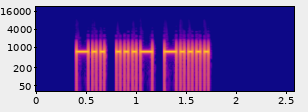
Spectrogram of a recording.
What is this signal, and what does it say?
Morse code, heard as a keyed tone, about 30 wpm, 700 Hz. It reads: DV6
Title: All Cut Numbers - 3-Digit 30wpm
